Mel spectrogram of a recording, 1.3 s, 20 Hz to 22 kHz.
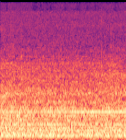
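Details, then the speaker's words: IBM PS/2 Model 80 at power-on after months in storage: only a steady fan hiss with a faint whistle, no spin-up whine or head clicks; hard drive not spinning, possibly stiction or a loose cable. "uhoh I only hear the fans going that's not good honest guys this is a this is actually raw footage I'm not uh I didn't plan this but my hard drive isn't spinning"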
